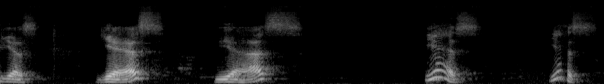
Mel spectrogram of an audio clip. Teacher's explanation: there is something called falling and rising tone first fall then rise fall then rise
